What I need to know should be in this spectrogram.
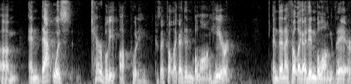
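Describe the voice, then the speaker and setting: A man speaks with a medium pitch at a moderate pace. His pitch variation is ordinary. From Nicaragua, raised in Washington DC and rural Illinois. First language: Spanish. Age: 60s. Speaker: nonprofit foundation president, keynote speaker. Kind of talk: keynote speech. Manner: talkative, with many fillers and restarts.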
